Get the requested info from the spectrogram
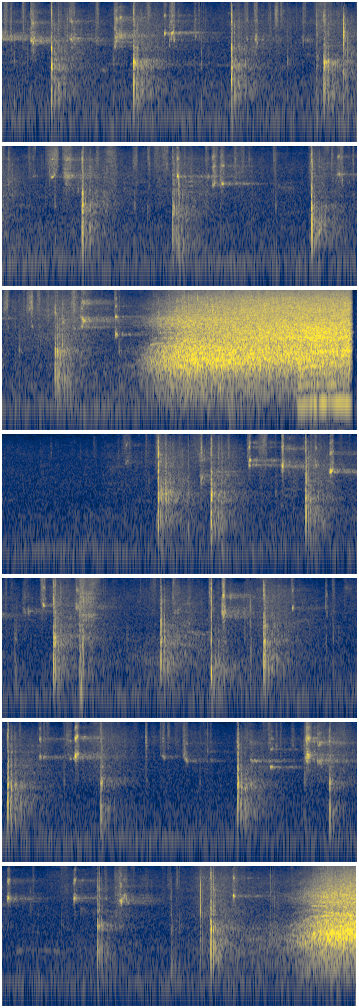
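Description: Tennis ball struck back and forth in two hard-court rallies, racket hits about once a second with short squeaks between them. Between the rallies, about a third of the way in, crowd applause breaks out and cuts off suddenly; applause rises again at the end.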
